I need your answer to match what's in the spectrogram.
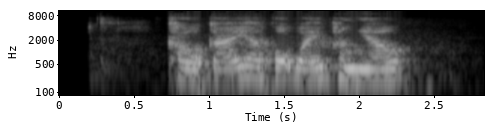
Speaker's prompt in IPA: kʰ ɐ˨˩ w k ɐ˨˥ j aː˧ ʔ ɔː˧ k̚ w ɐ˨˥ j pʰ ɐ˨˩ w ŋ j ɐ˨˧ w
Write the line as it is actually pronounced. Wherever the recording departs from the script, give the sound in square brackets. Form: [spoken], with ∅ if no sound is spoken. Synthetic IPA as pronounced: kʰ ɐ˨˩ w k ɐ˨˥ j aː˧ [k] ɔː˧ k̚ w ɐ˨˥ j pʰ ɐ˨˩ [∅] ŋ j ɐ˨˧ w

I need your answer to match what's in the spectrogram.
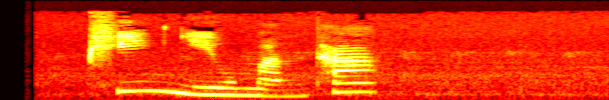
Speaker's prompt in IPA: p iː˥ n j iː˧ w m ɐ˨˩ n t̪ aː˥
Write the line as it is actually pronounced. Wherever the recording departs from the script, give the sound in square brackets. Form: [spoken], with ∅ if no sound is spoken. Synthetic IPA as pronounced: [pʰ] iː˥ n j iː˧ w m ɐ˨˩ n [t̪ʰ] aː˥

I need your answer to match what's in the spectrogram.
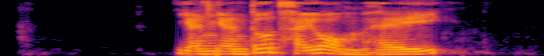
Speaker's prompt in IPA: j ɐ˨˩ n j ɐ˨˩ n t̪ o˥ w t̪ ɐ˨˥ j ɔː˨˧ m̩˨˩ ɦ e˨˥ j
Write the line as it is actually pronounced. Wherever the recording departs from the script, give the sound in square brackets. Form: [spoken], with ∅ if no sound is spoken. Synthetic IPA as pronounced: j ɐ˨˩ n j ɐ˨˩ n t̪ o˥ w [t̪ʰ] ɐ˨˥ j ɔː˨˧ m̩˨˩ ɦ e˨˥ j

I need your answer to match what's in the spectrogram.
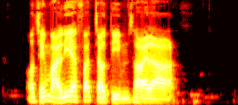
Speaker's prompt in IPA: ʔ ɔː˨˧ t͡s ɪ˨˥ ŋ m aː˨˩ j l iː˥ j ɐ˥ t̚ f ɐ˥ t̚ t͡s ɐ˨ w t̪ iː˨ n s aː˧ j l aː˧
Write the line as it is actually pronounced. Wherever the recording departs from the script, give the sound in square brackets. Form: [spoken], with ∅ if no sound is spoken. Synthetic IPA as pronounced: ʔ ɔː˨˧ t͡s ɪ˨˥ ŋ m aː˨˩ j l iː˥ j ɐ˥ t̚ f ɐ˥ t̚ t͡s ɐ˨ w t̪ iː˨ [m] s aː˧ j l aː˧

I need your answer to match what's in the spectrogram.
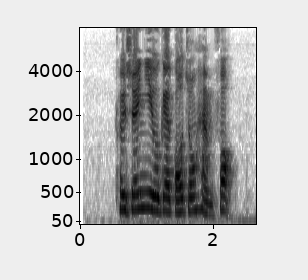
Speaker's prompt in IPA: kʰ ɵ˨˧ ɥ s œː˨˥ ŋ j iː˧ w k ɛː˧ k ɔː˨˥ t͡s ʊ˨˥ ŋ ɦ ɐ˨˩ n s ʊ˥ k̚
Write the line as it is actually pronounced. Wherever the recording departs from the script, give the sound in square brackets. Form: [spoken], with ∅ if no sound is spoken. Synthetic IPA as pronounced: kʰ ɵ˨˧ ɥ s œː˨˥ ŋ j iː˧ w k ɛː˧ k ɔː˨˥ t͡s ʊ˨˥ ŋ ɦ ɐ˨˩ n [f] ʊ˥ k̚

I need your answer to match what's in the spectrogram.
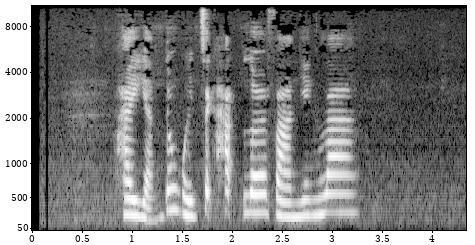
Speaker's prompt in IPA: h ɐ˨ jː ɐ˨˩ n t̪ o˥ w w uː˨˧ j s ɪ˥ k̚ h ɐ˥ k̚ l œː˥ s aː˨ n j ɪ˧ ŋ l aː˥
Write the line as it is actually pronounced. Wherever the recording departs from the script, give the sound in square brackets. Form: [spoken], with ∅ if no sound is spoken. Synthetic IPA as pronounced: h ɐ˨ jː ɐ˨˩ n t̪ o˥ w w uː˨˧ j [t͡s] ɪ˥ k̚ h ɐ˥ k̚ l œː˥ [f] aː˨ n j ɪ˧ ŋ l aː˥

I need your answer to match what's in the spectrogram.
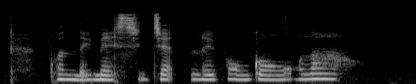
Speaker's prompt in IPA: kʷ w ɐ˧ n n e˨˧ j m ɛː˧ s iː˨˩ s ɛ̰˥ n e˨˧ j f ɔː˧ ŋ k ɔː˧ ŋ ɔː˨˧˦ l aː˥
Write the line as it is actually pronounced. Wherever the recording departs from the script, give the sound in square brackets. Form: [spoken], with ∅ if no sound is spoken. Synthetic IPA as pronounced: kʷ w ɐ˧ n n e˨˧ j m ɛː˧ s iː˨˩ [t͡s] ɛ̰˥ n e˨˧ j f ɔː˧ ŋ k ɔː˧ ŋ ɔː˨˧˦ l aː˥

